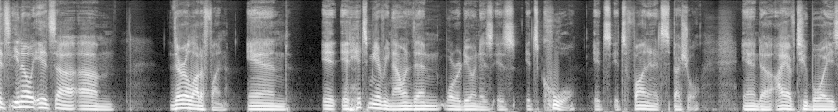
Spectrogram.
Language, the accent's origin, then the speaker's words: English; Robstown, Texas, United States; also born or lived in Corpus Christi; I'm from Robstown, but I was born here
